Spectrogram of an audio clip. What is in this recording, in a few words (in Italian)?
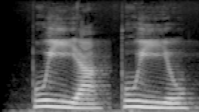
puiapuiu, dialettu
